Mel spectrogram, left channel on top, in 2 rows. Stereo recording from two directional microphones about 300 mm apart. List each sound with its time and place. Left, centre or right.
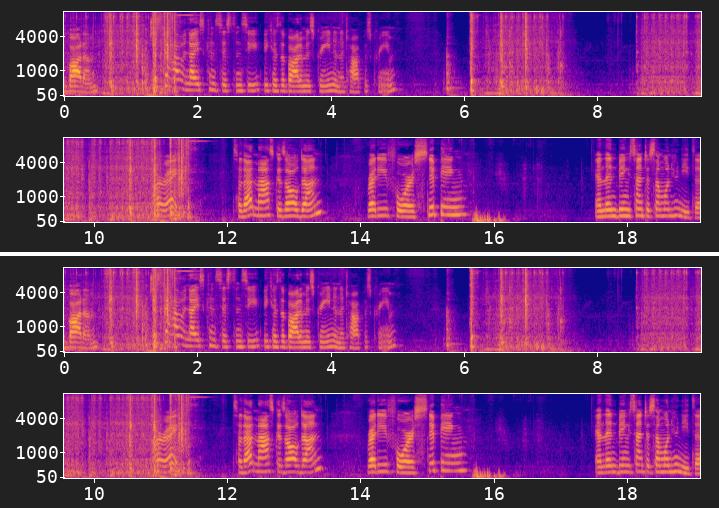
0.1 s speech: centre
0.3 s sewing machine: centre
1.6 s speech: centre
5.7 s a sound: centre
8.5 s sewing machine: centre
10.9 s a sound: centre
12.0 s speech: centre
17.5 s speech: centre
